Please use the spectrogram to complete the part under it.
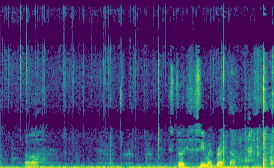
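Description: A wood fire crackles and pops in a stove.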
